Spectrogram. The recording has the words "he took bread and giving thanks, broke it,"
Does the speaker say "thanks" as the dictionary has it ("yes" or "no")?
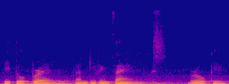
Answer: yes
